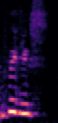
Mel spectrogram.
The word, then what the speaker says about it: physics: 그럼 지금부터 시간다면은 when physics enter가 아니고 enters, when physics, ph의 발음은 F로 되죠. physics.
